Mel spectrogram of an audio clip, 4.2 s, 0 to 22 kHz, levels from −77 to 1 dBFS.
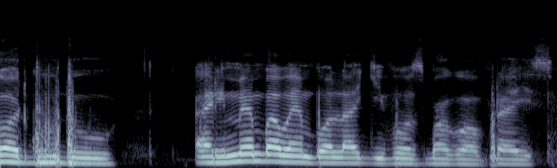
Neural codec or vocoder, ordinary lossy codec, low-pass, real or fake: none; none; 14.4 kHz; real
